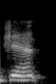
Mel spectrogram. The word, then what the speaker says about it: Ghent: knows they're all at eight a.m yeah it's pronounced gent but yeah it's pretty far down there um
